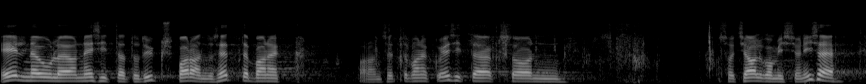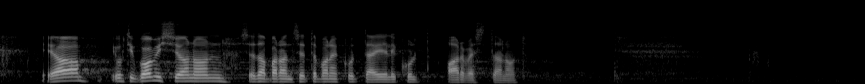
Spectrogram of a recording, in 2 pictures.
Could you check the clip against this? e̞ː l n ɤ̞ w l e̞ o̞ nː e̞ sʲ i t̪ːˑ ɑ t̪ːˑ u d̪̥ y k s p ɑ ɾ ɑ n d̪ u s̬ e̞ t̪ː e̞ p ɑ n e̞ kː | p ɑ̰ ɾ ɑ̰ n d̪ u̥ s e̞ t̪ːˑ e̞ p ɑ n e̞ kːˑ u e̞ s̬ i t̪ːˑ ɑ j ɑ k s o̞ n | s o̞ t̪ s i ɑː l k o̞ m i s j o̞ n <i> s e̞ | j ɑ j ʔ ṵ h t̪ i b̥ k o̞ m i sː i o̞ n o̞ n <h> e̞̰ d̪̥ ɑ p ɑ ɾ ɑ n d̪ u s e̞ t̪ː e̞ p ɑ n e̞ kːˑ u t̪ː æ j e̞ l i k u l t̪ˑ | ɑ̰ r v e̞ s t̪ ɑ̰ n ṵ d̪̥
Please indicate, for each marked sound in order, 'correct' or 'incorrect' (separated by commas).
correct, incorrect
